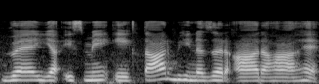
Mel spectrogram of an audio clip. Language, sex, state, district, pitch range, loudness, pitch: Hindi, female, Haryana, Charkhi Dadri, 175-195 Hz, -15 LUFS, 185 Hz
